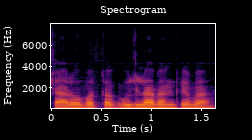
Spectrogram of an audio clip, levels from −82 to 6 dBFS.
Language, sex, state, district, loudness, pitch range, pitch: Bhojpuri, male, Bihar, Saran, -18 LUFS, 145-155 Hz, 150 Hz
